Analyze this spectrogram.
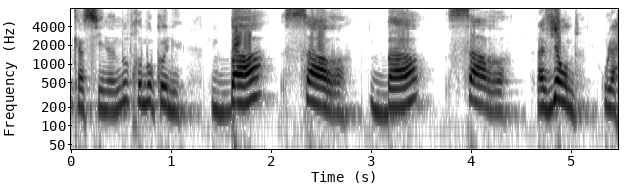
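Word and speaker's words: בשר: Safa, et ça s'écrit pas avec un samer, mais ça s'écrit avec un sin. Un autre mot avec un sin, un autre mot connu. Basar.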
